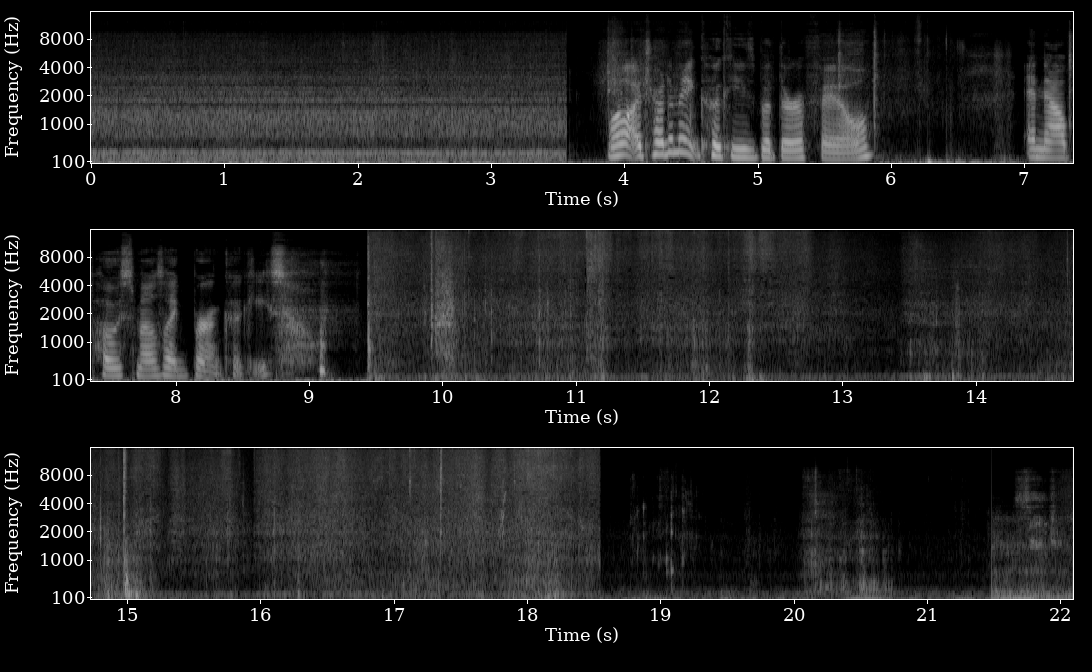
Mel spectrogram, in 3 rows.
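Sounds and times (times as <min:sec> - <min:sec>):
fabric rustling: 0:09.5 - 0:18.6.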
